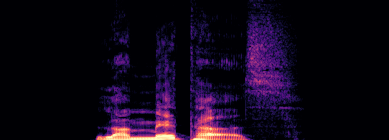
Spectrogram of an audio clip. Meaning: genitive singular of Lametta
- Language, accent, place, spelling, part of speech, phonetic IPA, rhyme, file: German, Germany, Berlin, Lamettas, noun, [laˈmɛtas], -ɛtas, De-Lamettas.ogg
